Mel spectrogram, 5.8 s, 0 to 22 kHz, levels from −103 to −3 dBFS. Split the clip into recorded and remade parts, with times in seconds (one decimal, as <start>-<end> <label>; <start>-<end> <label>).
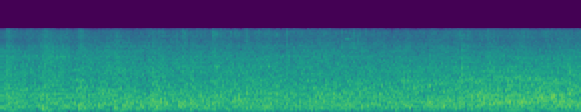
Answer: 0.0-1.0 remade; 1.0-4.8 recorded; 4.8-5.8 remade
